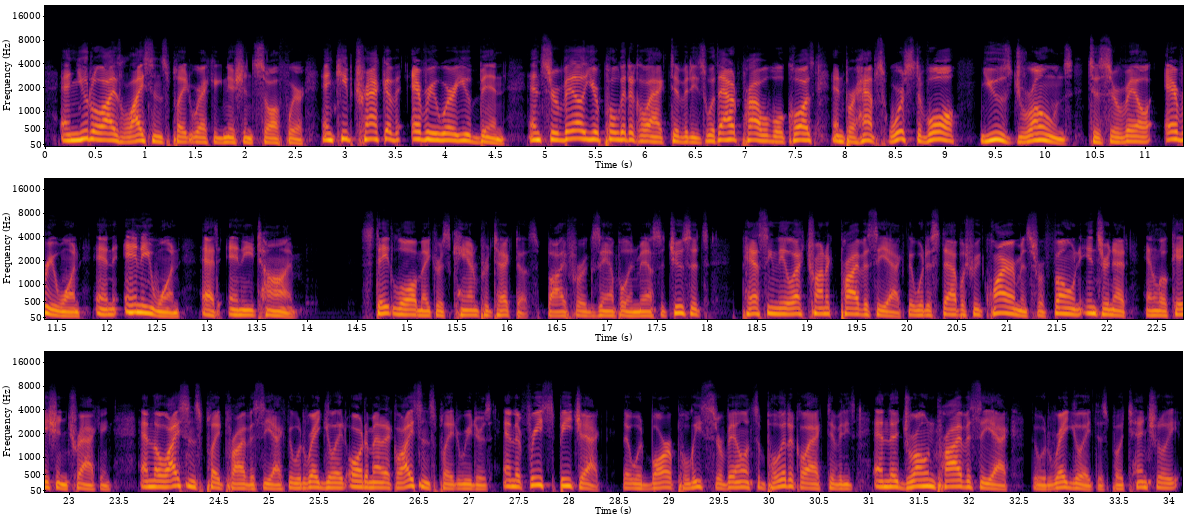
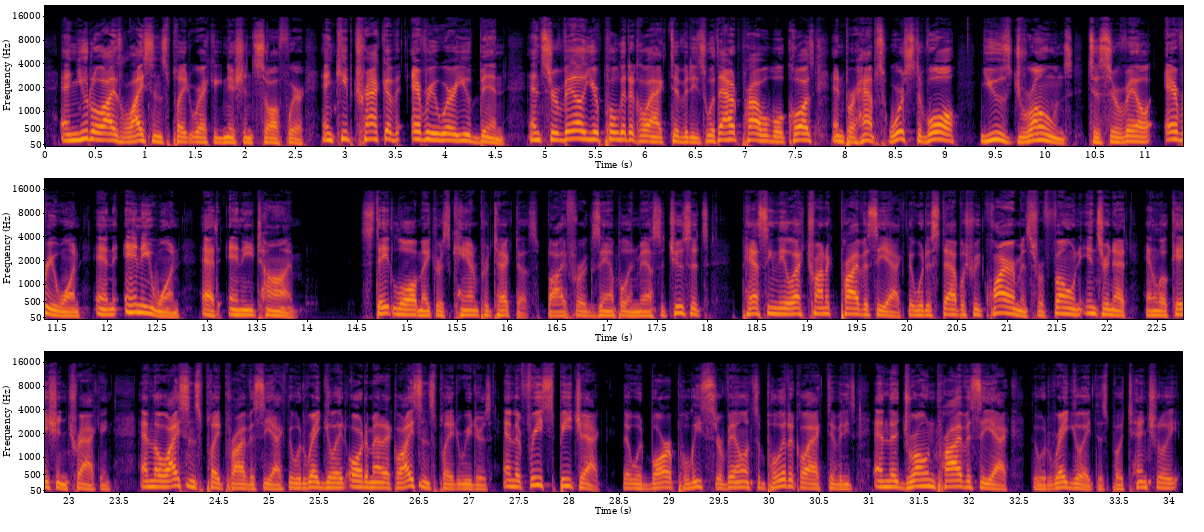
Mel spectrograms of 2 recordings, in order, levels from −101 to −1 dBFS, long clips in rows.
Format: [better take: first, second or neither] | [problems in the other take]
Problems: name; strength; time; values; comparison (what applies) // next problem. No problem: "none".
second | muffled; very; fading above 4 kHz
